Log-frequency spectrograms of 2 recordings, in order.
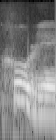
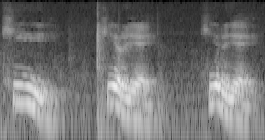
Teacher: Diphthongs are open mouth sounds that are composed of two vowels. So they have all these diphthongs, they have all these vowels, and they flatten it out to an E sound · Shown in: second take · Term: Byzantine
